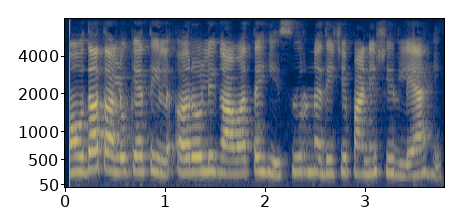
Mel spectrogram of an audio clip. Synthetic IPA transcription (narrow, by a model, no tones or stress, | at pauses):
məwd̪at̪alukjat̪iːləɾoliːɡaʋat̪eɦiːsuːɾnəd̪it͡ɕepaɽ̃iːɕiɾleaɦe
